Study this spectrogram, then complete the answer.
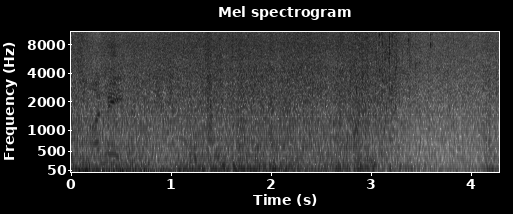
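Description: Water pours down heavily and splashes.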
